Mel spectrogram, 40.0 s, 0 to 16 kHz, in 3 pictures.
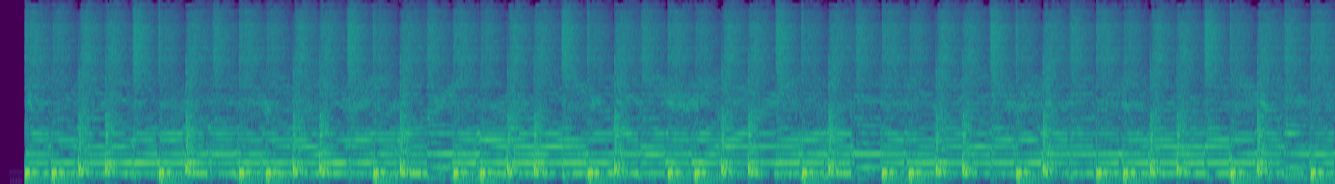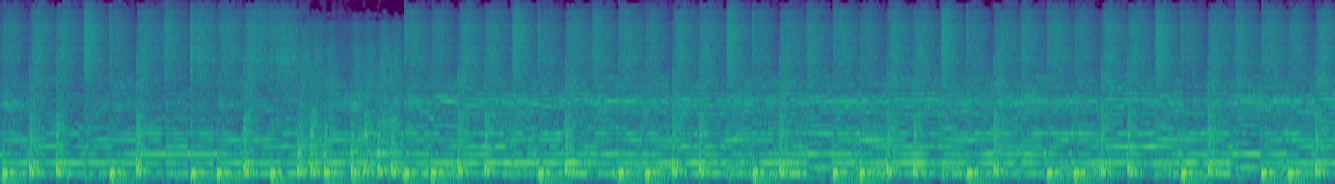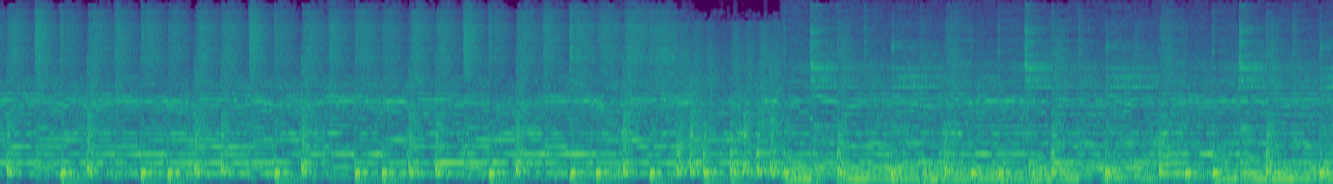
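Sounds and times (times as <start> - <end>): drum kit steady beat: 0.2 - 40.0
guitar: 0.2 - 40.0
sustained chords: 34.6 - 40.0.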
